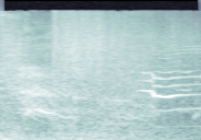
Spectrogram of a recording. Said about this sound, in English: behave yourself, bad kitty!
